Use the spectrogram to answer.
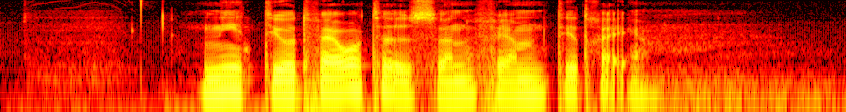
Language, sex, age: Swedish, male, 40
